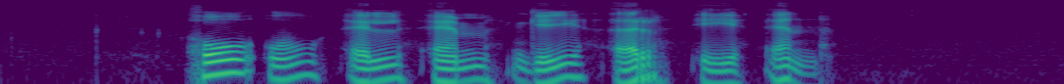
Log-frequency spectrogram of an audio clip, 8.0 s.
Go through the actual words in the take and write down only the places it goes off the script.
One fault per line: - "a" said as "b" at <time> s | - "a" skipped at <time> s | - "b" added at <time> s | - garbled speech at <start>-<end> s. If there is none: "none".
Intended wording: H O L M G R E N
none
